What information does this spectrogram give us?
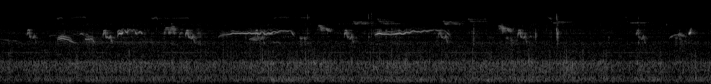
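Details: Bald eagles at the Decorah nest on 12 April 2012, 3:10 pm Central Time, while the mother feeds her young: thin, squeaky high chirps and short whistled slurs scattered throughout, with a steady background hum.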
